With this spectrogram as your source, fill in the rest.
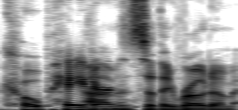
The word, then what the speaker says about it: cophater: It's spelled Cophater. Cope hater.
